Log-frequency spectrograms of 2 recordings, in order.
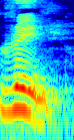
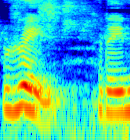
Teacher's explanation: ए आय या स्वराचा ए असे उच्चार होणार शब्द पाहूयात रेन इथे ए आय चा ए असा उच्चार होतो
